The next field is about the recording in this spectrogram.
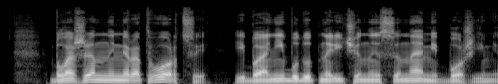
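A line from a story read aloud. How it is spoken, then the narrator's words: Plain. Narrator (Russian): сказал Иисус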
